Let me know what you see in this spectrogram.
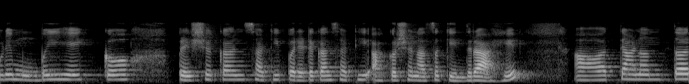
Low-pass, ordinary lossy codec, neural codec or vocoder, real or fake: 7.2 kHz; none; none; real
